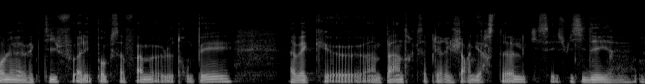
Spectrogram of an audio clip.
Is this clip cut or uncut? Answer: uncut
